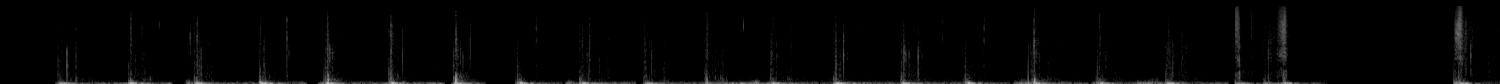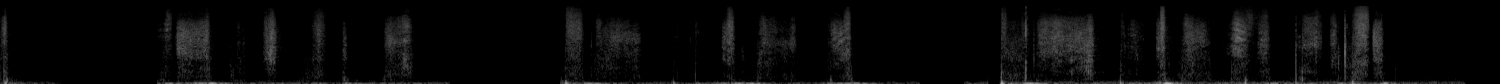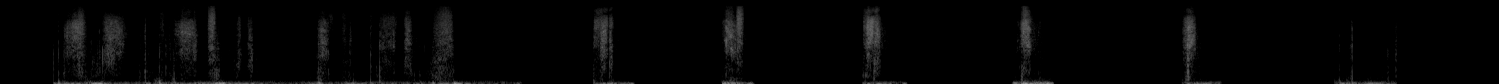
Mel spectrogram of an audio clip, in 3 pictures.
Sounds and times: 0.6s footsteps barefoot parquet 13.0s

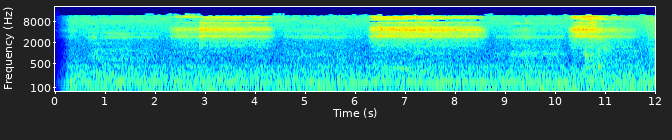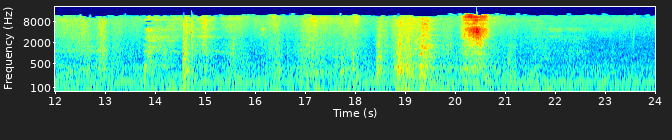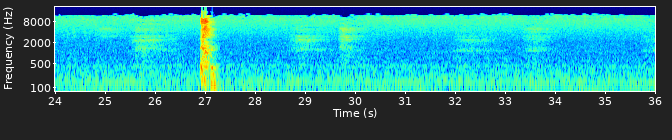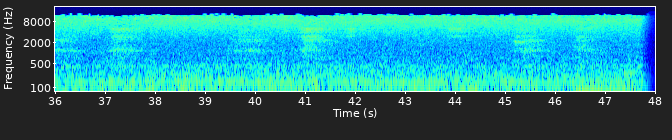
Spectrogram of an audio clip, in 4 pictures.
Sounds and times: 0.0s Moving while I sleep 48.0s
0.6s breath 11.7s
13.7s breath 23.2s
24.8s breath 26.6s
28.7s breath 30.3s
32.0s breath 34.1s
35.7s breath 37.9s
39.5s breath 42.2s
43.8s breath 44.5s
45.1s breath 47.2s

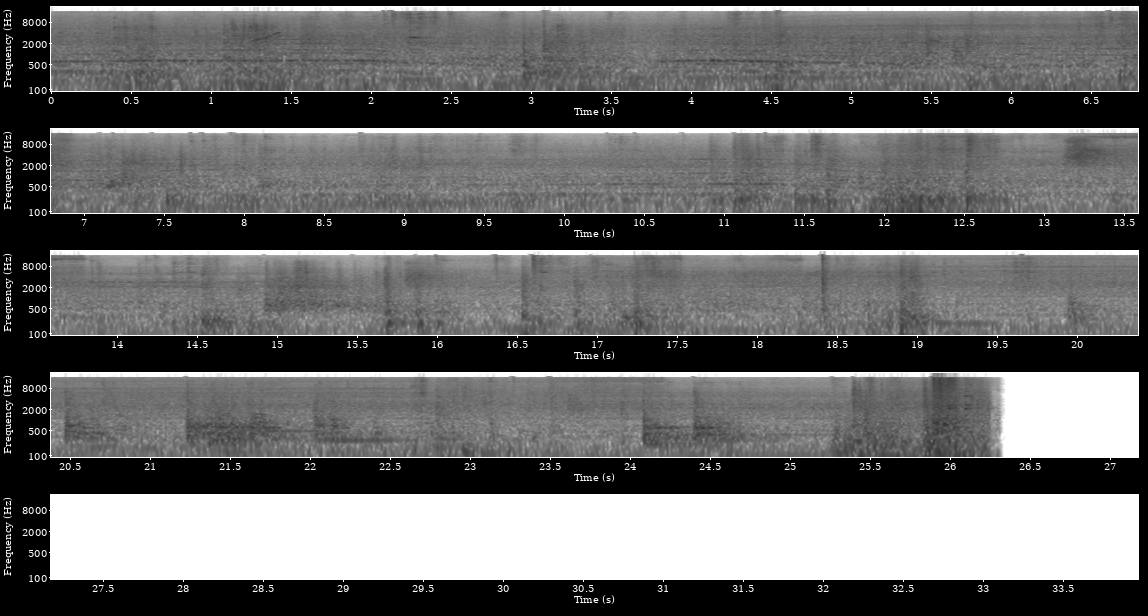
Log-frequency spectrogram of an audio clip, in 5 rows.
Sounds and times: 0.1s trash sound 26.3s

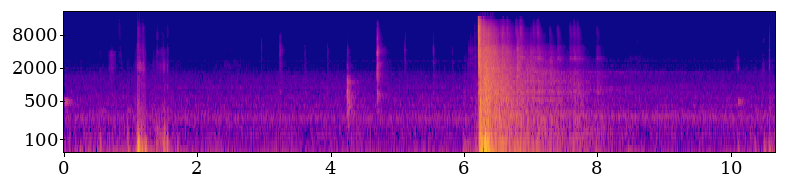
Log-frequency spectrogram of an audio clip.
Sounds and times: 6.2s screen door slam 8.0s

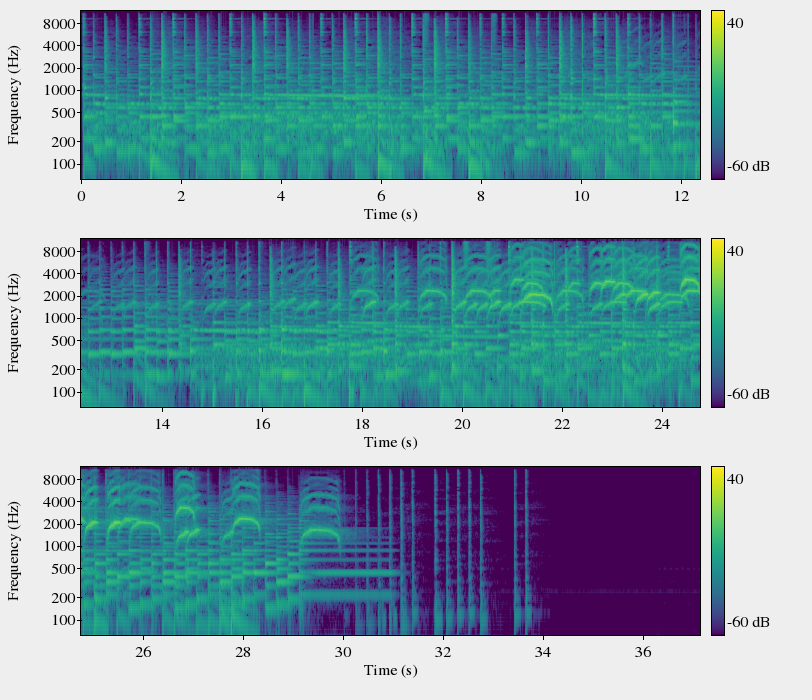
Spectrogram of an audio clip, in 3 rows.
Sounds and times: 14.4s scream section 28.4s

